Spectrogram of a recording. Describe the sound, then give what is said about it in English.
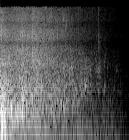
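A big splash as Pete jumps into the water, a loud rushing burst that fades away over about two seconds into silence, with no voices. “Pete jumps into the water. Splash!”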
